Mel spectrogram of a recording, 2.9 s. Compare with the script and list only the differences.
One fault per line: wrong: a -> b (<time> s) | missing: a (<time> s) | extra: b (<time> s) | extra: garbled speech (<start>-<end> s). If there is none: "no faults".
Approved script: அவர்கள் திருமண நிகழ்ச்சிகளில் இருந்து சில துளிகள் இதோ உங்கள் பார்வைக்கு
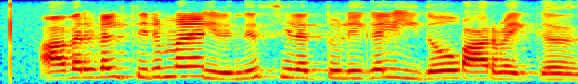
missing: நிகழ்ச்சிகளில் (0.9 s)
missing: உங்கள் (2.2 s)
